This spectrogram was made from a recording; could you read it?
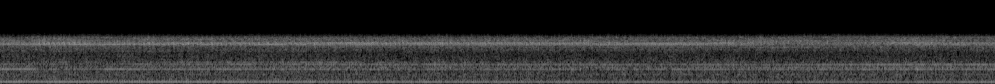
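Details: Computer under a desk making a steady high-pitched buzz with a fixed whine and low hum, randomly once or twice a day, performance unaffected; owner suspects the fan, unconfirmed.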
